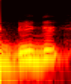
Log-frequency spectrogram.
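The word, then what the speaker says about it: big: ये होता है कि अगर किसी वर्ड के लास्ट में जी आता है और जी के बाद कोई दूसरा लेटर नहीं आता है, तो वहाँ पर हम जी का प्रोनाउंसिएशन जो है ज के रूप में नहीं करते हैं, ग के रूप में करते हैं।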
